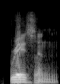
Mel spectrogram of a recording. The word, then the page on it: raisin: American English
